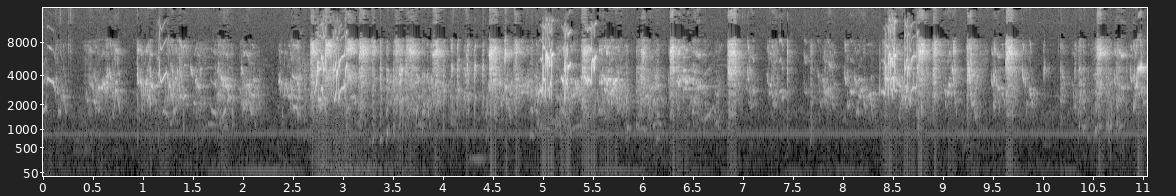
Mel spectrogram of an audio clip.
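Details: Purple pet budgerigar chattering almost without pause, a dense stream of scratchy warbles and squeaky chirps with short gaps, over a low indoor hum.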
